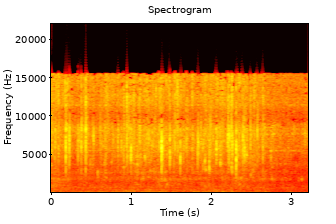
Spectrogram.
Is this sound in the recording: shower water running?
yes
